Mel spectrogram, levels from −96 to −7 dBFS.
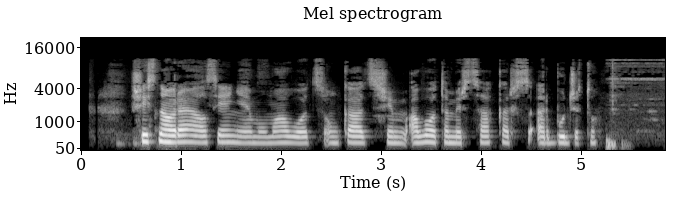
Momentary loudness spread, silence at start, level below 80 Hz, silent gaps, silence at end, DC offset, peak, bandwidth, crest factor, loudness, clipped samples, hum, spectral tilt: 14 LU; 0.35 s; -60 dBFS; none; 0 s; under 0.1%; -2 dBFS; 11.5 kHz; 22 dB; -23 LUFS; under 0.1%; none; -4.5 dB/octave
